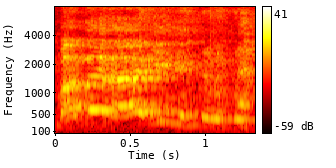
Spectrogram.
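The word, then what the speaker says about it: Bhandari: Can you say that with last name one more time for everybody? Because we have never pronounced it right. Yeah. Bendari. Like Bendari. B-E-N... B-H-A-N-D-A-R-I. Oh, damn. Not Bendari. Yeah. Bendari. Or Bandahari. Or Bandahari. Bandahari.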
